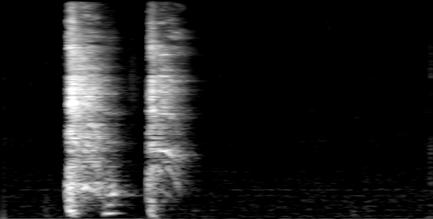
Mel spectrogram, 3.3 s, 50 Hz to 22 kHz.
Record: {"cough_length": "3.3 s", "cough_amplitude": 2374, "cough_signal_mean_std_ratio": 0.37, "survey_phase": "beta (2021-08-13 to 2022-03-07)", "age": "65+", "gender": "Male", "wearing_mask": "No", "symptom_none": true, "smoker_status": "Never smoked", "respiratory_condition_asthma": false, "respiratory_condition_other": false, "recruitment_source": "REACT", "submission_delay": "1 day", "covid_test_result": "Negative", "covid_test_method": "RT-qPCR"}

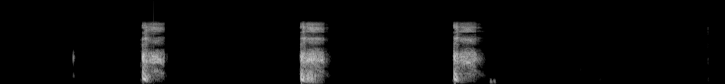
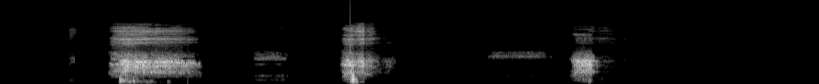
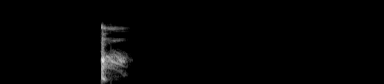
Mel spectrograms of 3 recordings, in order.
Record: {"three_cough_length": "7.3 s", "three_cough_amplitude": 31823, "three_cough_signal_mean_std_ratio": 0.23, "exhalation_length": "8.2 s", "exhalation_amplitude": 27452, "exhalation_signal_mean_std_ratio": 0.32, "cough_length": "3.8 s", "cough_amplitude": 29784, "cough_signal_mean_std_ratio": 0.13, "survey_phase": "beta (2021-08-13 to 2022-03-07)", "age": "45-64", "gender": "Male", "wearing_mask": "No", "symptom_cough_any": true, "symptom_sore_throat": true, "symptom_fatigue": true, "symptom_fever_high_temperature": true, "symptom_onset": "4 days", "smoker_status": "Never smoked", "respiratory_condition_asthma": false, "respiratory_condition_other": false, "recruitment_source": "Test and Trace", "submission_delay": "2 days", "covid_test_result": "Positive", "covid_test_method": "ePCR"}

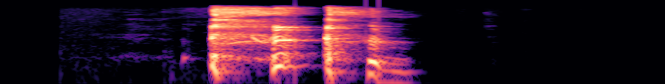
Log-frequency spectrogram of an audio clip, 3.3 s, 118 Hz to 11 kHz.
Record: {"cough_length": "3.3 s", "cough_amplitude": 27850, "cough_signal_mean_std_ratio": 0.31, "survey_phase": "beta (2021-08-13 to 2022-03-07)", "age": "45-64", "gender": "Male", "wearing_mask": "No", "symptom_none": true, "smoker_status": "Never smoked", "respiratory_condition_asthma": false, "respiratory_condition_other": false, "recruitment_source": "REACT", "submission_delay": "1 day", "covid_test_result": "Negative", "covid_test_method": "RT-qPCR", "influenza_a_test_result": "Negative", "influenza_b_test_result": "Negative"}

